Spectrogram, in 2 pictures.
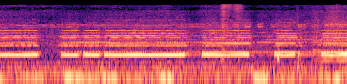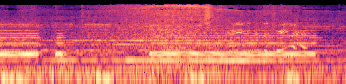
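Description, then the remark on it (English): A semi-truck's air horn blares again and again in long, loud, low-pitched blasts broken by short gaps, over a steady rumble of traffic with faint voices underneath. “Semi-truck.”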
